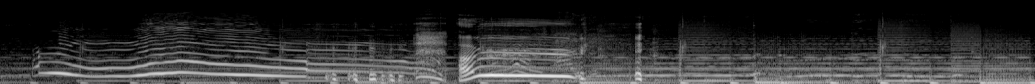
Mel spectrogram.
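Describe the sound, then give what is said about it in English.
A wolfdog named Bandit, mostly dog, strains at a howl, his voice wavering, breaking and sliding in pitch while other howls from his pack overlap around him, loud, with low thumping underneath. “All the dogs join in, but there's one, Bandit, that can't quite get a howl going. He's mostly dog, and not all dogs can make that noise.”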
